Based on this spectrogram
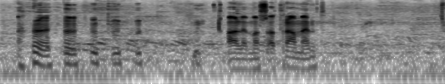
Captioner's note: laughter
